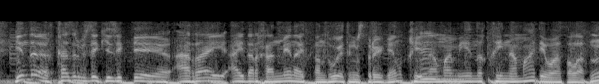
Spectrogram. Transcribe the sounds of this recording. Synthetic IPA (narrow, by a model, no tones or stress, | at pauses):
je̞nd̪ɪqʰɑzɪɾbɪzd̪ekʲʰe̞ze̞k̚t̪e̞ɑɾɑjɑjd̪ɑɾχɑnme̞nɑjt̪̚qɑnd̪ue̞t̪ɪŋɪzsʊɾe̞kʲenqʰəjnɑmɑmenɪqʰəjnɑmɑd̪e̞pɑt̪ɑlˠɑt̪ən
